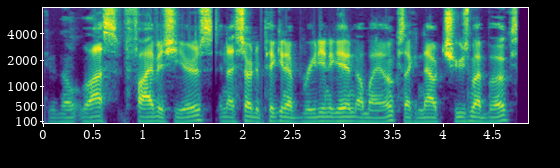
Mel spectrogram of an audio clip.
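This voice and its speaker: A man's voice: on the low side, little pitch movement, a little fast, a bit bright, no room sound. A man hosting a podcast in casual conversation, informal and opinionated. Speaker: podcast host. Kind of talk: casual chat.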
